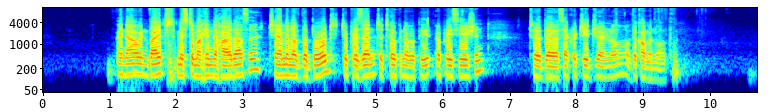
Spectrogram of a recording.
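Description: A young man speaks calmly into a microphone, his voice carried through loudspeakers in a large room.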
